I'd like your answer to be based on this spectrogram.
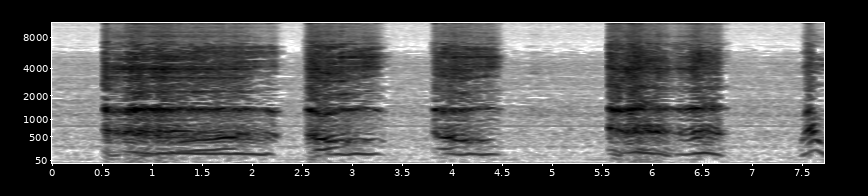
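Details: A burping Santa in a Christmas video dating from 2006: four long, loud, drawn-out, voiced and rumbling belches, with a fifth starting at the end.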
